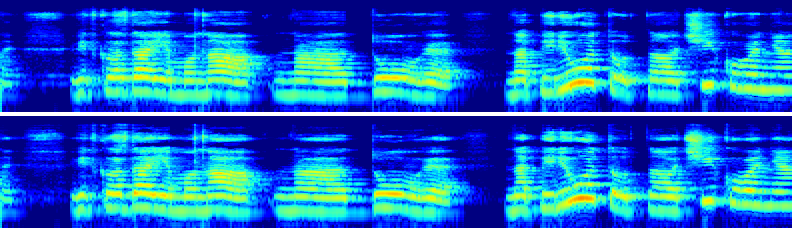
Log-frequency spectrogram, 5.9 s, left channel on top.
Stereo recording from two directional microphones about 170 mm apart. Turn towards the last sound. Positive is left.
turn(degrees=25)  # may be behind; listen again after turning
